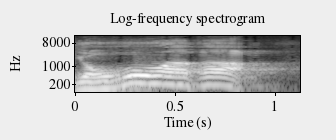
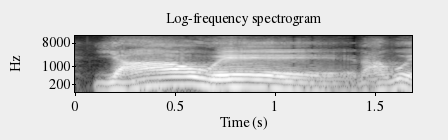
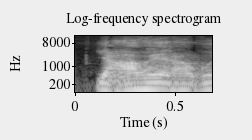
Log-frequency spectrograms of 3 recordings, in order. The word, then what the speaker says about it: 야훼: 근데 여호와가 정확히 여호와가 아니에요. 야훼라고 해요.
